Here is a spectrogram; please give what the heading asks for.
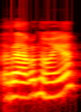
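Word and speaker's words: Ravnøye: It's Ravnoye. It's Ravnoye in Norwegian, so the O should have a slash.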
